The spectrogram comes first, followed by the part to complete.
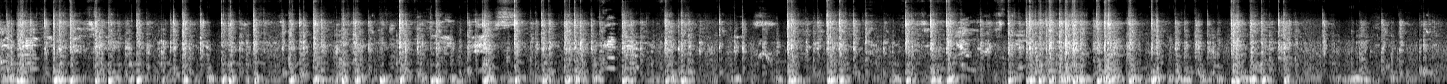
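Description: A continuous barrage of aerial firework bursts, several bangs a second with no let-up. Through a phone microphone the bangs come out as sharp, gunshot-like cracks.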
